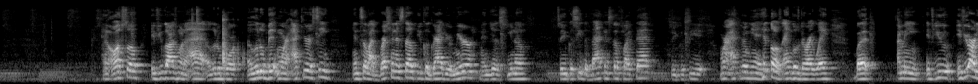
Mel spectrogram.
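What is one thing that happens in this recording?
A teenage boy talks close to the microphone with animation.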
